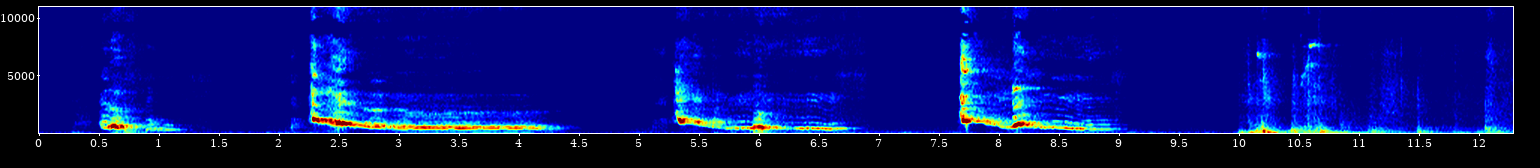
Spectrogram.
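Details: French Bulldog Moto-Moto, left alone at home and recorded on a hidden camera, makes a string of five short howling whines. Each drops steeply in pitch, and the last one turns rougher and more broken.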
